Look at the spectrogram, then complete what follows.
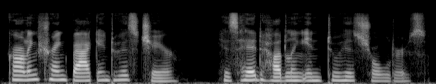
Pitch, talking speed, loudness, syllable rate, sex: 180 Hz, 165 wpm, -19 LUFS, 4.5 syllables/s, female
